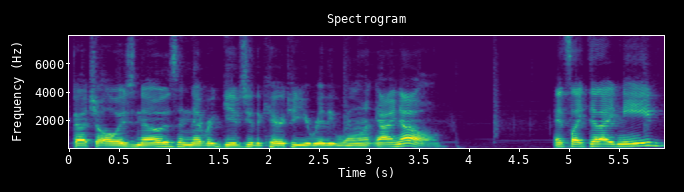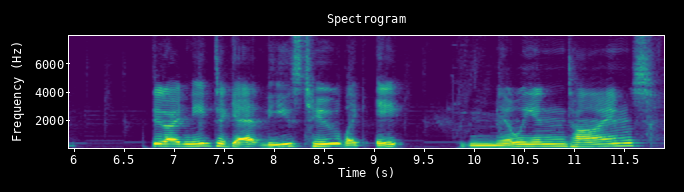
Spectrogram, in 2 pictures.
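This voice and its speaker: A livestreamer chatting casually while gaming, rambling and halting, with a wry, sarcastic manner. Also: mid-range voice, a little mellow. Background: music.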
